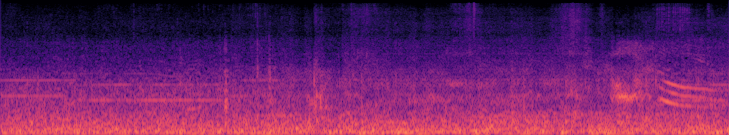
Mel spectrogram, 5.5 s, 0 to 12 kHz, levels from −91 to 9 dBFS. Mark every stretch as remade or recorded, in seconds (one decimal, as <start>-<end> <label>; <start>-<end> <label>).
0.0-2.1 recorded; 2.1-4.9 remade; 4.9-5.5 recorded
